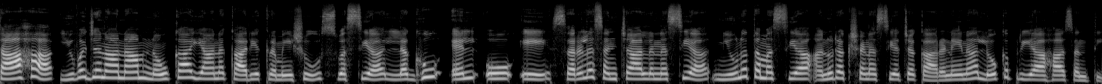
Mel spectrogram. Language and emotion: Sanskrit, neutral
